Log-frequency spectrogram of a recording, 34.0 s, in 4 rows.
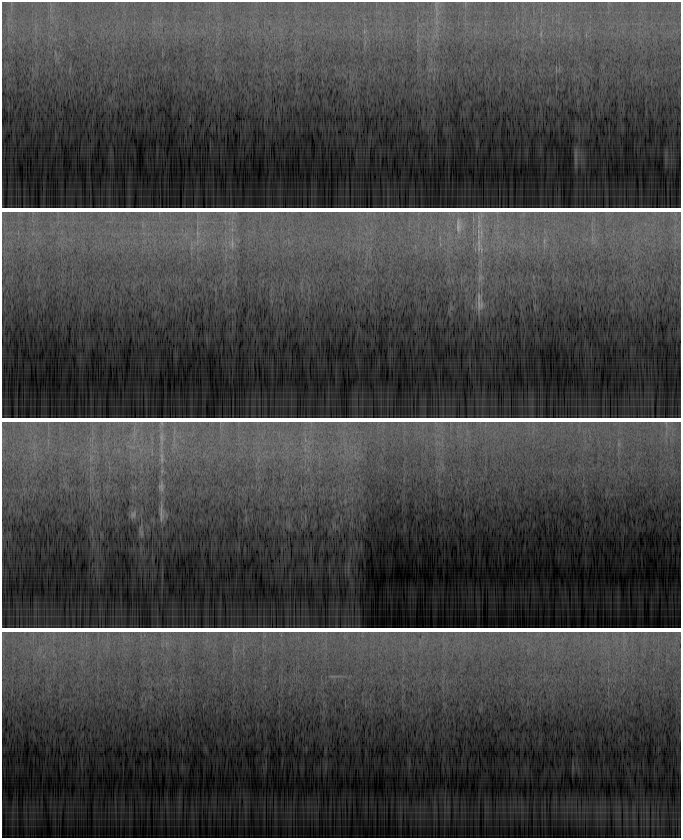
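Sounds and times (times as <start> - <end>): egg sizzling in a frying pan: 16.6 - 21.6.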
